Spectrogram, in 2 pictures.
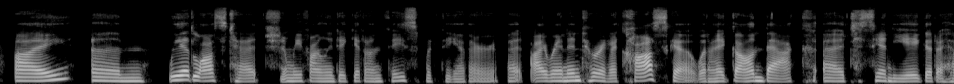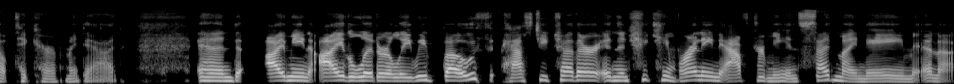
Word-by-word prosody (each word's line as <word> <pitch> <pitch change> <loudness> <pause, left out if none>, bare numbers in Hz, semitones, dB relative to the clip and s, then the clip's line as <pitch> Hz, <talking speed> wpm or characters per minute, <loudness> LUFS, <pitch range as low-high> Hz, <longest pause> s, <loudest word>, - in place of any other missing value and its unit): I, 175 +7 +3 0.2
um 160 -3 0 0.2
we 195 +2 +3
had 210 0 +5
lost 170 -2 +1
touch, 145 -1 -6
and 150 - -4
we 150 0 -3
finally 140 -1 -3
did 140 0 -7
get 150 -1 -7
on 140 0 -5
Facebook 160 -4 -7
together, 125 - -8
but - - -6
I 150 +2 +1
ran 160 +1 0
into 175 0 +1
her 175 -1 +1
at 155 - -3
a 140 - -2
Costco, 170 +9 +1
when 135 +2 -4
I 135 +2 -1
had 145 - -4
gone 155 +2 +2
back, 145 -3 -1 0.3
uh, 150 -1 -2
to 145 - -7
San 165 +1 -2
Diego 145 +1 -2
to - - -3
help - - -6
take - - -7
care 130 -1 -8
of 130 - -11
my 130 - -7
dad. - - -8 0.8
And, 170 0 +3 0.2
I 175 +2 +7
mean, 185 -1 +4
I 180 +2 +7
literally 175 -3 +3
we 190 0 0
both 190 +6 +5 0.2
passed 160 +5 -1
each 200 0 -3
other, 195 -1 +4
and 180 -1 +1
then 175 0 +1
she 215 +5 -4
came 195 -5 -3
running 190 +2 +2
after 150 +4 0
me 145 -1 -3
and 135 +1 -4
said 195 +2 0
my 160 -8 0
name, 135 0 -2
and, 150 -1 -2
165 Hz, 190 wpm, -21 LUFS, 145-180 Hz, 0.8 s, I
